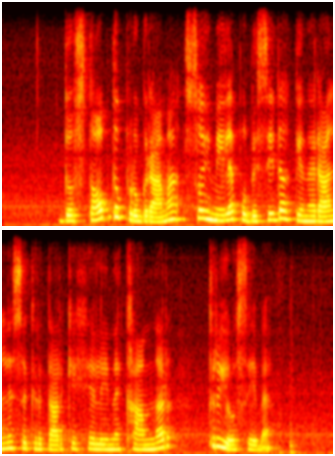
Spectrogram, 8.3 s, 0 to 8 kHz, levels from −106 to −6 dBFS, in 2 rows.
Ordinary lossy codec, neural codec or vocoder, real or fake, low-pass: none; none; real; none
